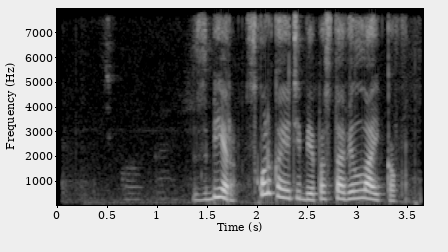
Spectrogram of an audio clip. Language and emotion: Russian, positive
